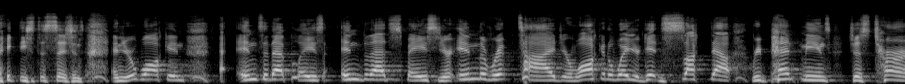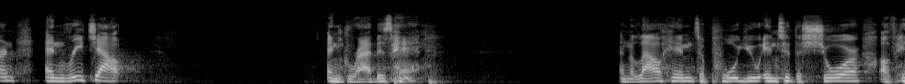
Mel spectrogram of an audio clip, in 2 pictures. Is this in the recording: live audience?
yes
